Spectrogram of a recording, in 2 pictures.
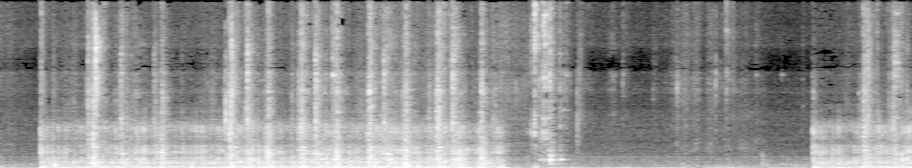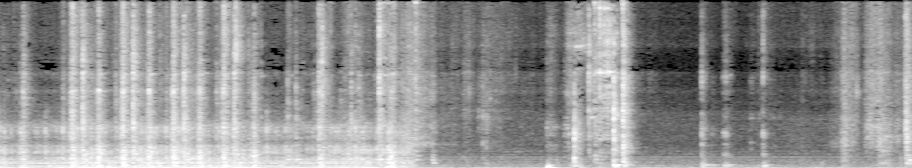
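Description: Close, rapid whirring stitches of a sewing machine sewing fabric around corners just outside a line of staples, in two long runs separated by short pauses with small clicks and handling noises.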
